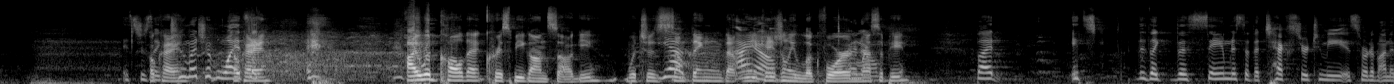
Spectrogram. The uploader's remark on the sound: we air a conversation from our live show a few weeks back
